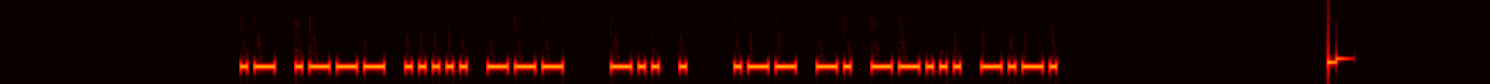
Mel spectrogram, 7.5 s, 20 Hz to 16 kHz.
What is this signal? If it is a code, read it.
Morse code, heard as a keyed tone, about 36 wpm, 700 Hz. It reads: AJ5O DE WN7C
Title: USA Callsign DE Callsign - 4 Characters - 35wpm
